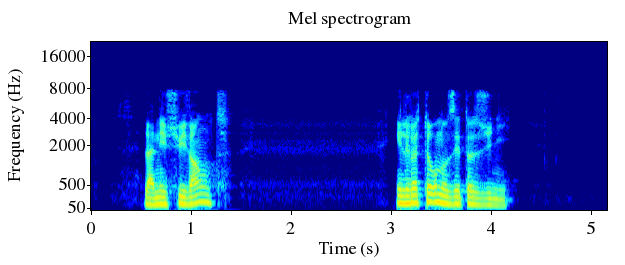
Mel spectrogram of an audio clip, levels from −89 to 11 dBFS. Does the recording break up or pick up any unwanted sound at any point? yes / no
no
